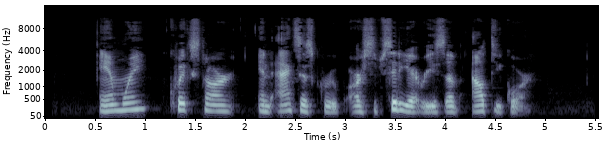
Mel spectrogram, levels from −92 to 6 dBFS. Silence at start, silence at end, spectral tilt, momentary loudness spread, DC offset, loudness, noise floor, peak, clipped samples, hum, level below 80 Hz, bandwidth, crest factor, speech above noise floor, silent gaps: 0.55 s; 0.7 s; -5 dB/octave; 11 LU; under 0.1%; -27 LUFS; -76 dBFS; -8 dBFS; under 0.1%; none; -76 dBFS; 11.5 kHz; 20 dB; 49 dB; none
